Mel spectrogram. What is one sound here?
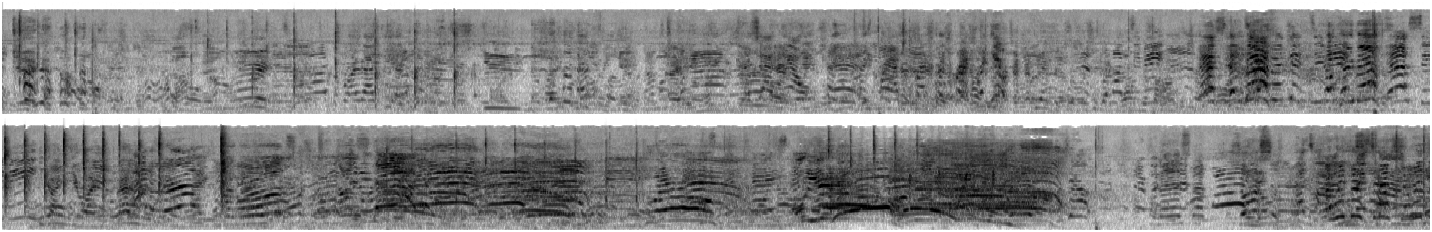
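A crowd of spectators nearby talks and cheers outdoors.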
